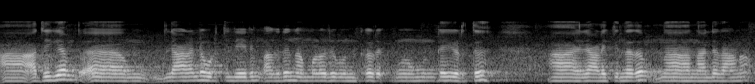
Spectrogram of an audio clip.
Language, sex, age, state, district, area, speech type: Malayalam, female, 30-45, Kerala, Pathanamthitta, rural, spontaneous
